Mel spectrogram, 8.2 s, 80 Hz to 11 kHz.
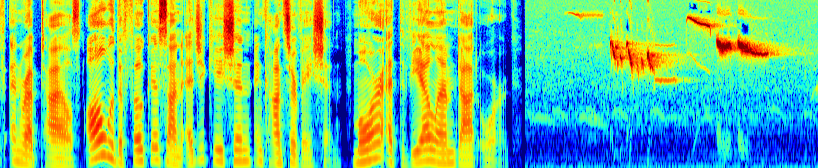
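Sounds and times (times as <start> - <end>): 
speech: 0.0 - 5.2
chipping sparrow singing: 5.6 - 8.1.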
